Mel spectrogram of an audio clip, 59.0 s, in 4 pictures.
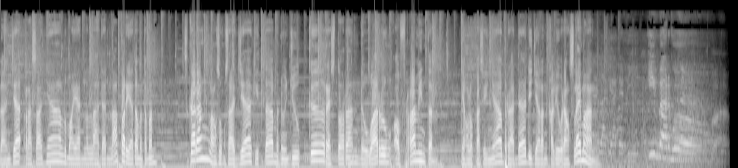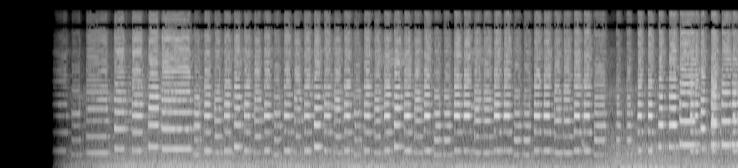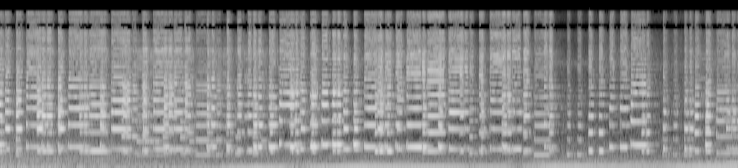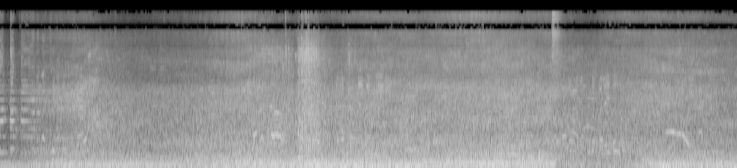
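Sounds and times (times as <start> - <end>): musical bus horn tune: 0.0 - 11.2, 15.8 - 45.8, 51.3 - 55.6
bus engine running: 16.0 - 59.0.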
